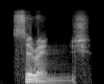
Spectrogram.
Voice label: "syringe", British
